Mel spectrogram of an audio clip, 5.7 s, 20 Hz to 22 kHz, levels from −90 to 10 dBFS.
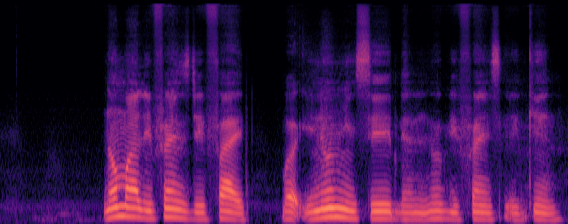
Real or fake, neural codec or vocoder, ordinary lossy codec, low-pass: fake; autoencoder, 48 kHz, 32 numbers a frame, DAC-VAE, trained on Japanese speech; none; none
